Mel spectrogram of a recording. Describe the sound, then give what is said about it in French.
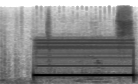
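A telephone call rings out to the Les Lilas town hall: a single loud, steady, buzzy ringback tone that lasts about one and a half seconds and then stops. “On appelle la mairie des Lilas, là.”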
